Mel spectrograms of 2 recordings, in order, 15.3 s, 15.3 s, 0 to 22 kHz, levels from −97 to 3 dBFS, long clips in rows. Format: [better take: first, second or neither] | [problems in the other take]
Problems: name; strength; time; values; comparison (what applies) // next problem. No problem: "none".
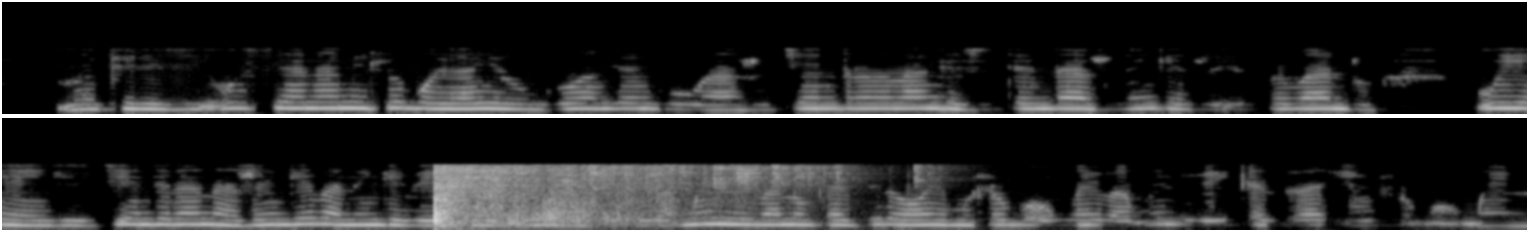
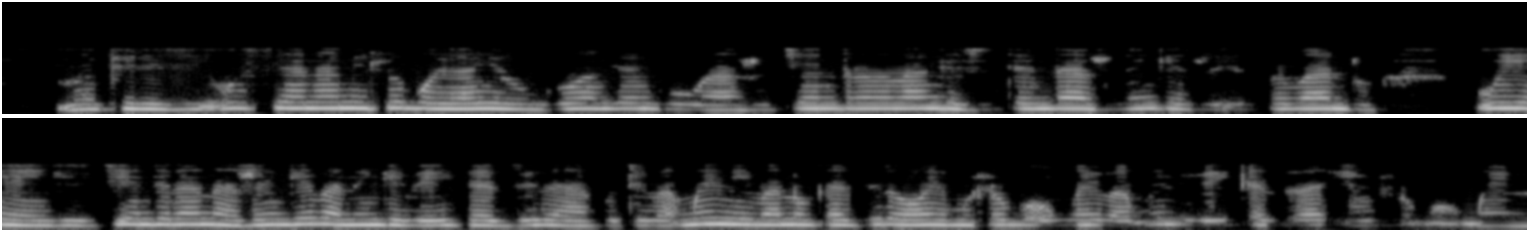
second | background sound (Shatter); 4 dB above the speech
